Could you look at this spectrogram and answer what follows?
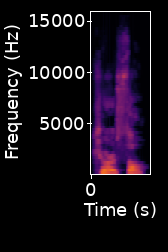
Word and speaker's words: Curaçao: So, Soul Beach Music Fest over in Curaçao. That's how the locals pronounce it.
